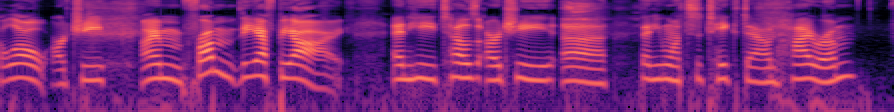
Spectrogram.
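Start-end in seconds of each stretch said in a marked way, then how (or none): 0.0-2.6 strange, wild voice. Recapping a TV episode, quoting the FBI agent: Agent Adams crazy voice. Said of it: "He has like a crazy voice".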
